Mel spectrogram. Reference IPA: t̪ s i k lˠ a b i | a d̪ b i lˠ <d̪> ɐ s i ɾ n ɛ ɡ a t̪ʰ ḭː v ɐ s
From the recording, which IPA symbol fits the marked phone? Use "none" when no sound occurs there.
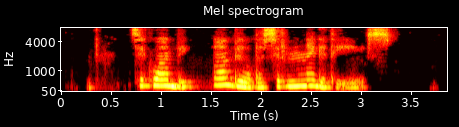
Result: d̪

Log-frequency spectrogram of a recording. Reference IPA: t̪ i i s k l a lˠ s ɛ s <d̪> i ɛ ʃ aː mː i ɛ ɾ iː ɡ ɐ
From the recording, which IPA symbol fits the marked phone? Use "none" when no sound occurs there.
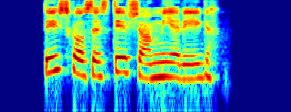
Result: t̪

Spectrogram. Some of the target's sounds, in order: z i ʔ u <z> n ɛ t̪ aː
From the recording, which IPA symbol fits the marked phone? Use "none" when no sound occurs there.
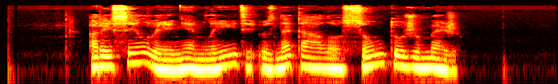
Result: z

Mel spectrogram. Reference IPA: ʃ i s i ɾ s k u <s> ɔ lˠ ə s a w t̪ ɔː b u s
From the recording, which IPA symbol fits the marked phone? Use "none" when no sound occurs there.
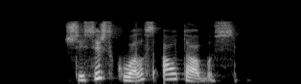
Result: none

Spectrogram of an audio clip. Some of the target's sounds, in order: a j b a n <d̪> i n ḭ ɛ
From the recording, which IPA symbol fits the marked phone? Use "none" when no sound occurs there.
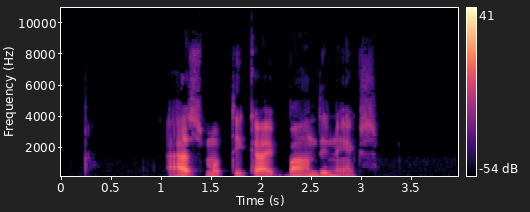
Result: d̪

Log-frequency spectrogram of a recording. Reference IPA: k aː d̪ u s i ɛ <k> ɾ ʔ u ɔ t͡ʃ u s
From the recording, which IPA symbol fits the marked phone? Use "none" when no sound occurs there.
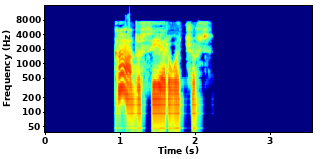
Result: none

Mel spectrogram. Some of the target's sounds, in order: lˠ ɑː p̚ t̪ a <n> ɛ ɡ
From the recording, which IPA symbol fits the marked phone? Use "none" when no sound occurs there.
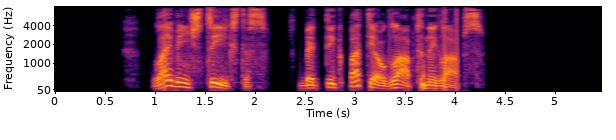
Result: n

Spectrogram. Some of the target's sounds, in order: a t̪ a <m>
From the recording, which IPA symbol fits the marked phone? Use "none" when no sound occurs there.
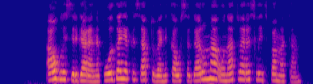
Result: m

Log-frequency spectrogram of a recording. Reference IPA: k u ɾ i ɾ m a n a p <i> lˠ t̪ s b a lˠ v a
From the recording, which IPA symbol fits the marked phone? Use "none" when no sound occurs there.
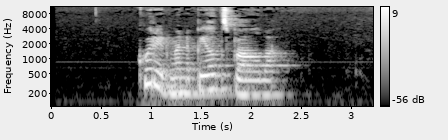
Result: i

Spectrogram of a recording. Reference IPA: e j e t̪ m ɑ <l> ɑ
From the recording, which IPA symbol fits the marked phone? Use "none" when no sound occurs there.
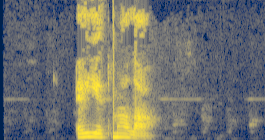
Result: l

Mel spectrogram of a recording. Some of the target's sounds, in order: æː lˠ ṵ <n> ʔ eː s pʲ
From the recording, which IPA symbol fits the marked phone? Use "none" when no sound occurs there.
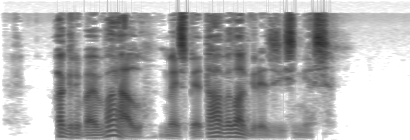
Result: m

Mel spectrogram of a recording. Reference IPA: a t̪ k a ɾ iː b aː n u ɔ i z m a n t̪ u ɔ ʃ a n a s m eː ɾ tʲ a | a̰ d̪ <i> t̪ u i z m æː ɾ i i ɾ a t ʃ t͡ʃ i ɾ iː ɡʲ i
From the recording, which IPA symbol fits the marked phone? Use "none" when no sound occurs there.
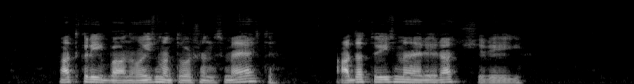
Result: a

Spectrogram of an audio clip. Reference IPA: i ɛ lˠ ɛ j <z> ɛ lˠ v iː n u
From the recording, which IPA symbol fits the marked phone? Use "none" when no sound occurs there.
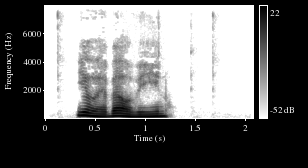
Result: v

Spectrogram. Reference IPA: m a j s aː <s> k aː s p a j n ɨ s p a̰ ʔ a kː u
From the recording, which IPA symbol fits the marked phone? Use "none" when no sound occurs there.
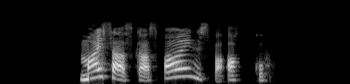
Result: s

